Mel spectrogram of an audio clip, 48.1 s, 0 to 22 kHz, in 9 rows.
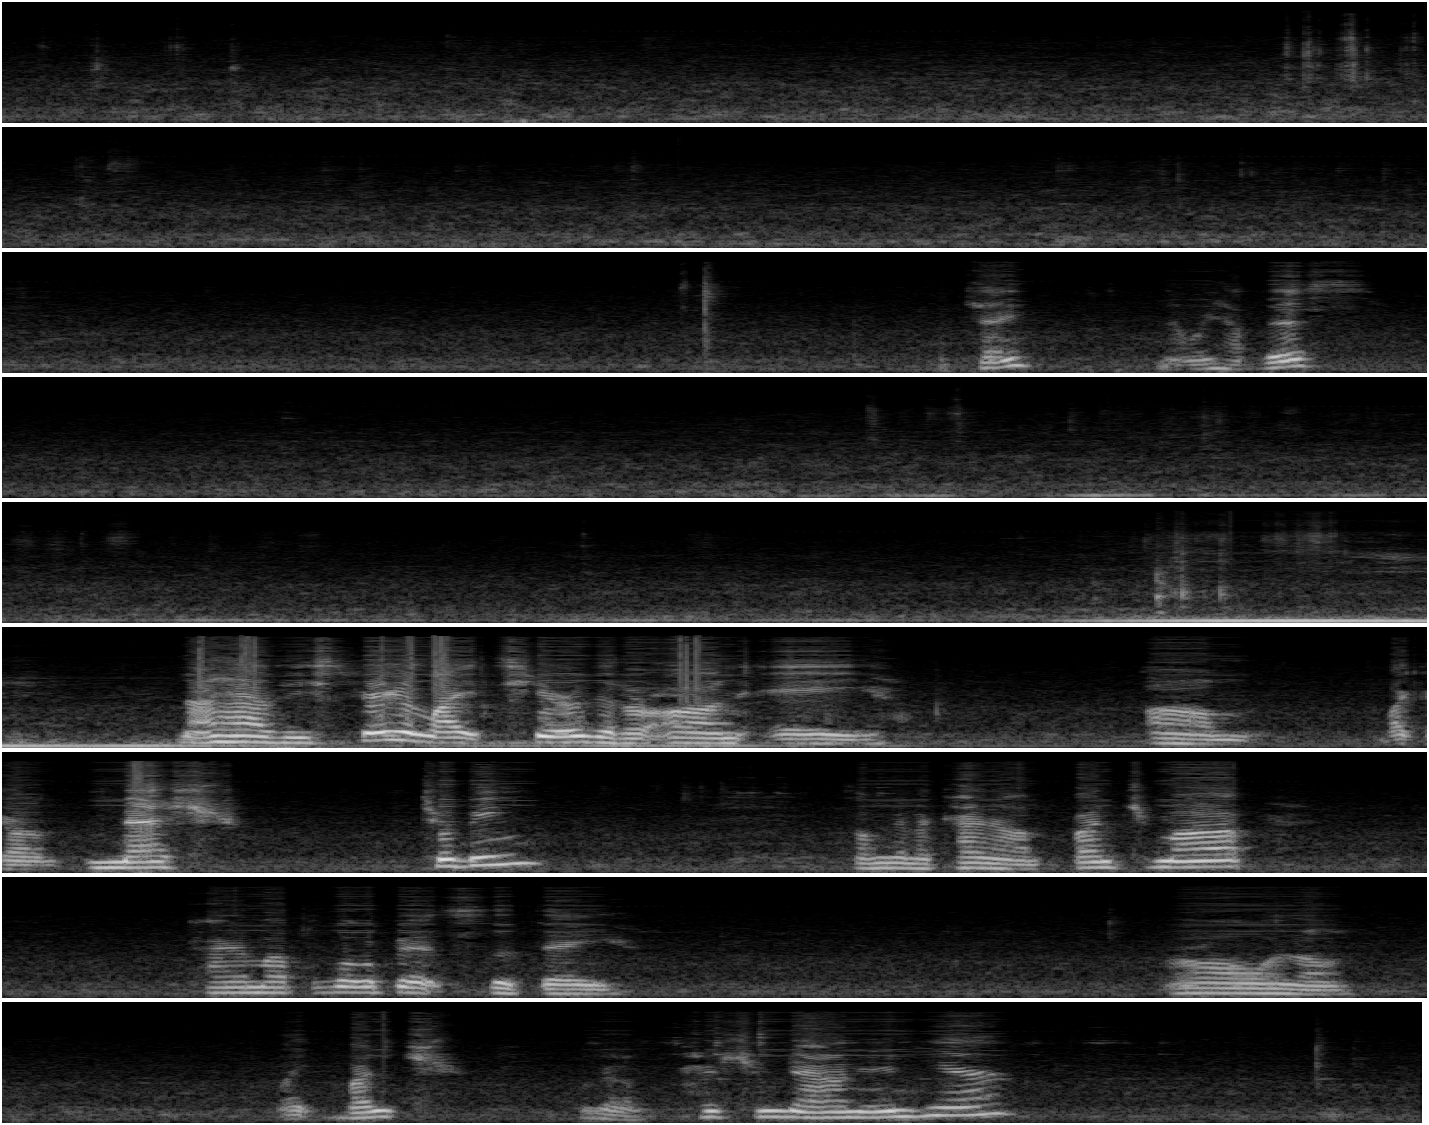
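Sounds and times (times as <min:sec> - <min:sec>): low steady hum: 0:00.0 - 0:48.0
low rumble of handling noise: 0:16.7 - 0:31.9.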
